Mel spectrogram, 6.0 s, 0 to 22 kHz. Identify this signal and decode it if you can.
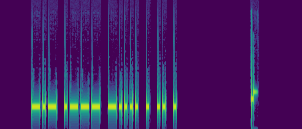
Morse code, heard as a keyed tone, about 22 wpm, 700 Hz. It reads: KJ6EIE
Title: USA Call Signs - 6 Characters - 2x Character Spacing - 22wpm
